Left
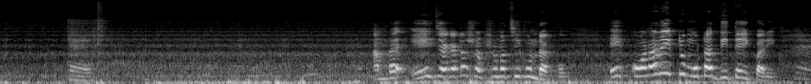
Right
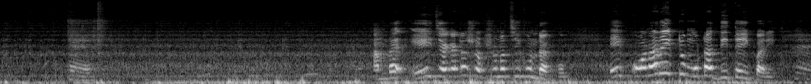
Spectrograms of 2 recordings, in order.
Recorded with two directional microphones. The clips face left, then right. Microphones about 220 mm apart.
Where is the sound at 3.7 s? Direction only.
15° left (ahead or behind).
